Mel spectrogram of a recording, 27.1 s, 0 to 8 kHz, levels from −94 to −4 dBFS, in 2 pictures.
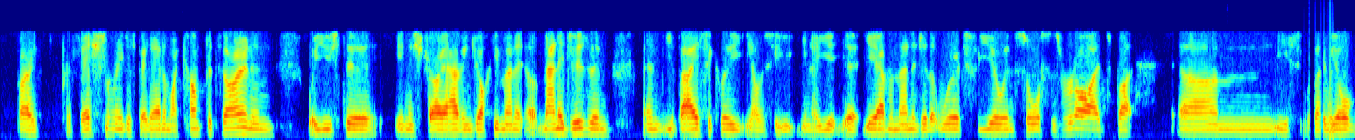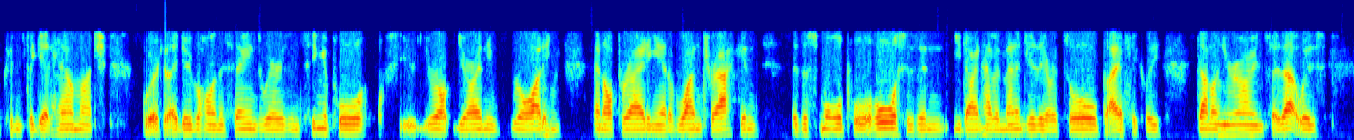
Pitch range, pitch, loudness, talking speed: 120-125 Hz, 120 Hz, -28 LUFS, 205 wpm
